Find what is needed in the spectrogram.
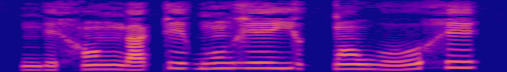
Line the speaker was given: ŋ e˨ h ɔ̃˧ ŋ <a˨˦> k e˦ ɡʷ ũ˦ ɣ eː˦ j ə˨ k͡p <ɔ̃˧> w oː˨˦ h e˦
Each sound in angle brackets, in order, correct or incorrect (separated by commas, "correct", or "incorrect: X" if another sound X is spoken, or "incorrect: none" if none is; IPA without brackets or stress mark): correct, correct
